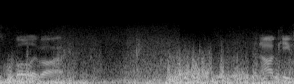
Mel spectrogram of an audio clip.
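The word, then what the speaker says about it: Bolívar: Anyway, I know enough to know that's not pronounced Boliver. It's Boulevard.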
